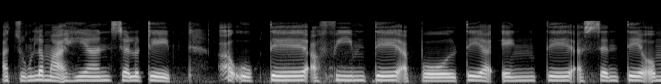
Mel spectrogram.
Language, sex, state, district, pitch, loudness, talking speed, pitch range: Mizo, female, Mizoram, Aizawl, 185 Hz, -15 LUFS, 215 wpm, 175-195 Hz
